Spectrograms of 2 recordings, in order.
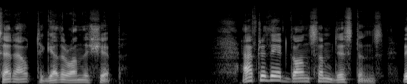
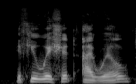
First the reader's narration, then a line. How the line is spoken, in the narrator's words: said the hermit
